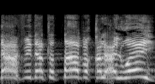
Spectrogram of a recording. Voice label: location top floor window, battlechatter, english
